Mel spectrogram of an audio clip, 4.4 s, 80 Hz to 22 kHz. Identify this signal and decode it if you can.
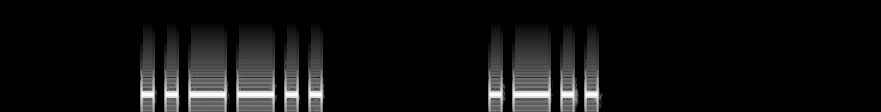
Morse code, heard as a keyed tone, about 20 wpm, spaced as for 8 wpm, 700 Hz. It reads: ?L
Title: 197 Lesson 32d - Letter k - Two Characters 20wpm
